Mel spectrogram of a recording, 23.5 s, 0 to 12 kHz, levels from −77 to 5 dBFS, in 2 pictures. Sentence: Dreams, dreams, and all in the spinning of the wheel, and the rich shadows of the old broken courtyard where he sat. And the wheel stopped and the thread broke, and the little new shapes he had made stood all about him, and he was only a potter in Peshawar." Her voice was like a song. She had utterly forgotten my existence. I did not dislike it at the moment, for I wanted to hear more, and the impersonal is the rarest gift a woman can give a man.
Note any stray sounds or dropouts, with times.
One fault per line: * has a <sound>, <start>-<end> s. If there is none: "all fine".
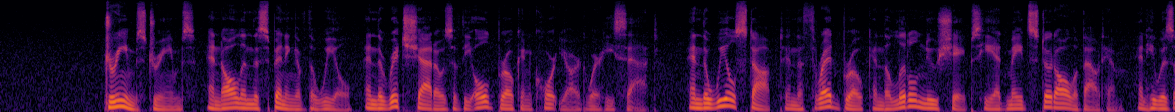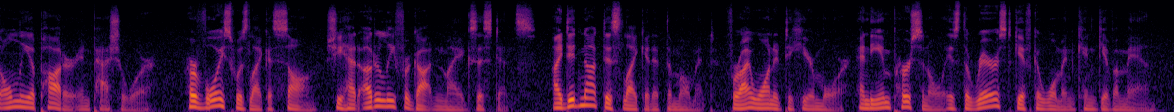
all fine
